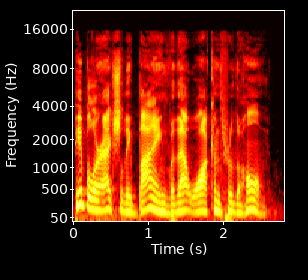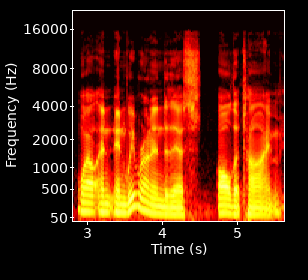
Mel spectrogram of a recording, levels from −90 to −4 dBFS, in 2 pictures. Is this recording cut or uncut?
uncut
